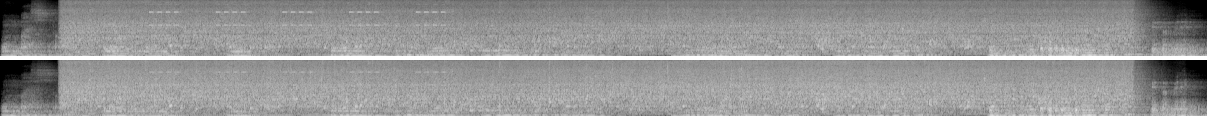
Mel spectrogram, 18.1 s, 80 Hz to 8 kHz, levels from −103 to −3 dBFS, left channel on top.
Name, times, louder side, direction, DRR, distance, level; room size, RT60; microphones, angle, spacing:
voice 1, 0.0-2.6 3.4-3.8 4.9-6.9 7.2-9.0 10.1-12.0 12.5-13.9 14.8-15.5 17.4-17.6, left 1 dB, 55° left, -7 dB, 6.0 m, -31 dB
sound 1, 0.9-17.0, right 5 dB, 40° right, 1.7 m, -25 dB
Alarm, 2.2-2.7 3.2-3.7 4.2-4.7 5.2-5.7 6.2-6.7, left 5 dB, 40° left, 1.1 m, -31 dB
voice 2, 15.3-17.8, right 1 dB, 75° right, 0 dB, 4.8 m, -26 dB
29.0 x 20.0 x 4.7 m, 1.5 s
head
